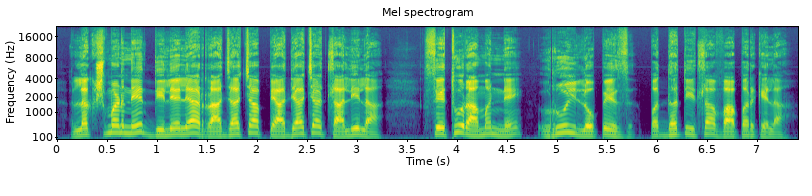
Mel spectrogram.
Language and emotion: Marathi, neutral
